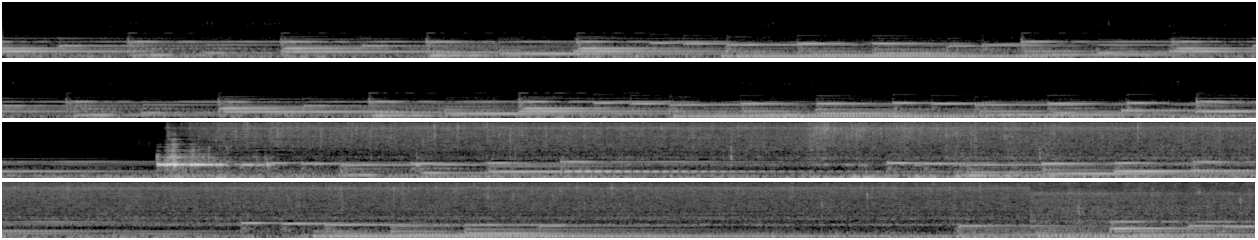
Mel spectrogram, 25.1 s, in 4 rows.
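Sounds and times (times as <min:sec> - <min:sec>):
onion sizzling in hot oil: 0:13.3 - 0:25.0.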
